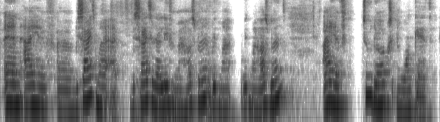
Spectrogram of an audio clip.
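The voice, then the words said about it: Dutch-accented English. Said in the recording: “I live in Amsterdam, so mind my accent.”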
